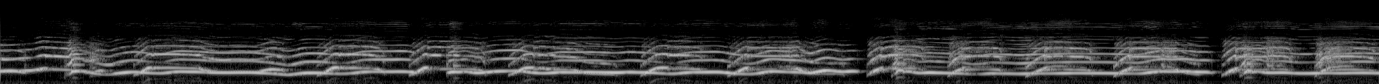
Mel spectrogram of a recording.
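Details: Pair of Siberian Huskies egging each other on in a long howling session: two dogs trade wavering, sliding howls, one holding a steady lower tone while the other swoops up and down in repeated short arcs.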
